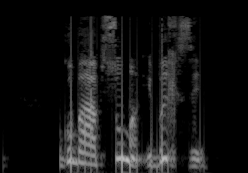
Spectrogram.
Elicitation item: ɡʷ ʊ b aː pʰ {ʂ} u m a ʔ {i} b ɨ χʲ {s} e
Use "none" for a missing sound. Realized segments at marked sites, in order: s, i, z

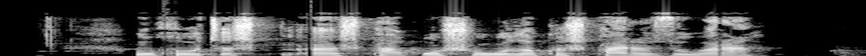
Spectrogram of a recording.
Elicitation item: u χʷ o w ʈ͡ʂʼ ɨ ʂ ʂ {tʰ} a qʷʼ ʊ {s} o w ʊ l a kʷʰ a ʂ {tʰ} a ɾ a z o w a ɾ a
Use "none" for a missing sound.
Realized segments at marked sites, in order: pʰ, ʂ, pʰ

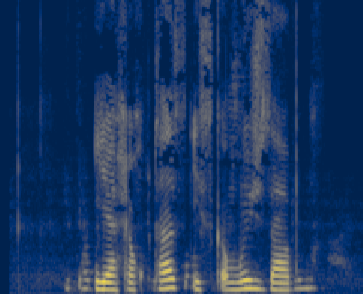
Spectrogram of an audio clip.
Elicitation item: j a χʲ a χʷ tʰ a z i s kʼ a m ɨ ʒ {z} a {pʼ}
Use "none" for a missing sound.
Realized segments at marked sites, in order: z, pʼ

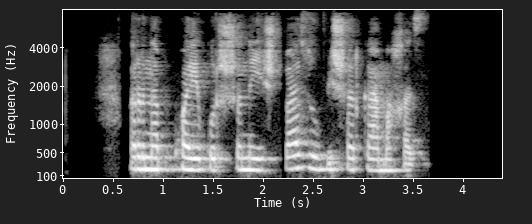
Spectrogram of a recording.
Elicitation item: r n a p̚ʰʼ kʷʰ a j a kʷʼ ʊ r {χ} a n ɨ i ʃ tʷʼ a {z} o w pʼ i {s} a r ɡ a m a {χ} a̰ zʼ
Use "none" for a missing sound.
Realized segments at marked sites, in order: ʂ, z, ʂ, χ

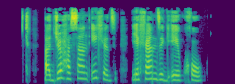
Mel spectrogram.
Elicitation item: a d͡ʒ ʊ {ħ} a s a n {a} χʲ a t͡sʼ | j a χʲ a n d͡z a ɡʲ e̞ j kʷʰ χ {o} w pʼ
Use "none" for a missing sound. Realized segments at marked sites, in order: ħ, i, o

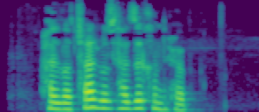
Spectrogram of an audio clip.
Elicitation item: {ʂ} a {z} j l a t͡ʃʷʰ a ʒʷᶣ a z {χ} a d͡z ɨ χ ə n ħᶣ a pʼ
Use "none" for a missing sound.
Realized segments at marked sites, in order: ħ, none, ħ

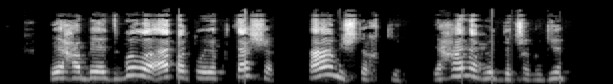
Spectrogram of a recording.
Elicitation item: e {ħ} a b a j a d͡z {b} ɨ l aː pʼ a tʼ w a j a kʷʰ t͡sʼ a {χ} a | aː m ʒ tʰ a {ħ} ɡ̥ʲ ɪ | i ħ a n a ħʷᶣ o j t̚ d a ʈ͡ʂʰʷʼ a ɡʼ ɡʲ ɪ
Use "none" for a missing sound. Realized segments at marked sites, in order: ħ, b, ʃ, χ

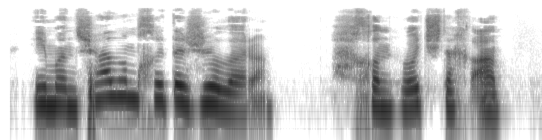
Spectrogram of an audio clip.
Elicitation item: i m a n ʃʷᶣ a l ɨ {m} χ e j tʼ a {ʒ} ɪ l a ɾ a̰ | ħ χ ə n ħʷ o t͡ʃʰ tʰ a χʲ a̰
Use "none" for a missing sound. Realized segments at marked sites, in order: m, ʒ

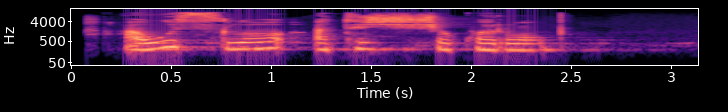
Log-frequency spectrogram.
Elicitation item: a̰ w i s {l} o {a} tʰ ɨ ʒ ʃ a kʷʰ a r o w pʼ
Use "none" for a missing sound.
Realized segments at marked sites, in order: l, a

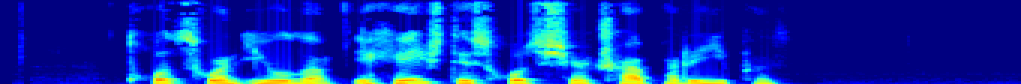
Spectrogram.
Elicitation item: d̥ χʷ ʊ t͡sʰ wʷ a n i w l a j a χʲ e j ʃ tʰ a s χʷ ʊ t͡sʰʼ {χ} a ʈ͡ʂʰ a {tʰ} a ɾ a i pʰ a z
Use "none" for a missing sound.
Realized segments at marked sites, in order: ʃ, pʰ

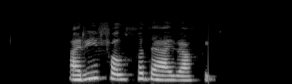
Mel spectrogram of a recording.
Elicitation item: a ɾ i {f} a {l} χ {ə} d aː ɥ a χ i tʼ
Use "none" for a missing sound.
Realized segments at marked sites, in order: f, l, ə

